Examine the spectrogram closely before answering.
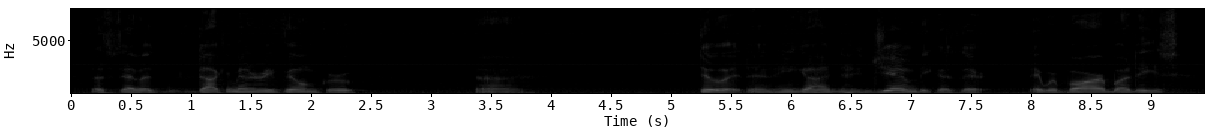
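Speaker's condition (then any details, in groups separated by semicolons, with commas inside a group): Parkinson's disease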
